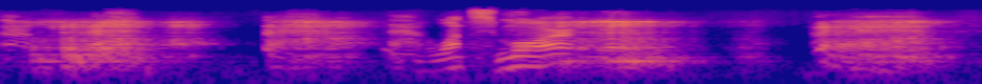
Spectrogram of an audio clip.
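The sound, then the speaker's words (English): Superman wrenches and forces the door off a locked car in a parking lot in harsh, grinding bursts of straining metal, with a brief spoken phrase between the efforts before another loud heave. “Ah, locked. I've got to get in. Hope nobody's looking. Now then, just take a door off.”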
